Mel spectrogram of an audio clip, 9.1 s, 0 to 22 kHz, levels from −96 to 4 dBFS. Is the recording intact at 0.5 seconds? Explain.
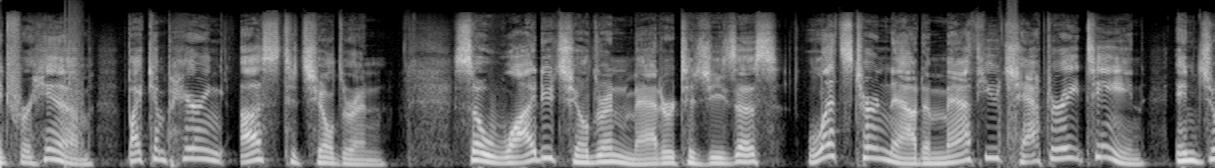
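No. Loose connector crackle runs from 0.48 to 0.62 s. A worn contact keeps breaking, chopping the speech into an irregular, scratchy crackle.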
